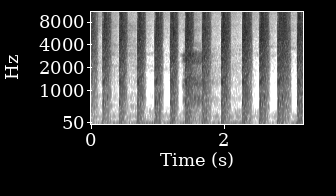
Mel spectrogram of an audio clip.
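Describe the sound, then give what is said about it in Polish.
A steady, fast electronic drum pattern from a small pocket synthesizer, with about a dozen bright, noisy hits in even rhythm, the drum sounds being modulated. The hits sound processed and slightly smeared, played alone. “Masz taka, taki nawet perkusja mogę modulować.”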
